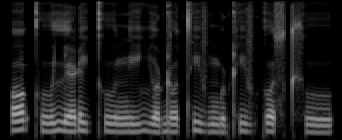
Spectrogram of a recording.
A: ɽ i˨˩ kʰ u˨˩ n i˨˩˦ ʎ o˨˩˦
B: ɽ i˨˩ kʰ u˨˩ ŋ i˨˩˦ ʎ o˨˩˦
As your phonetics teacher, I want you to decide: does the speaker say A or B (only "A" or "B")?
A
